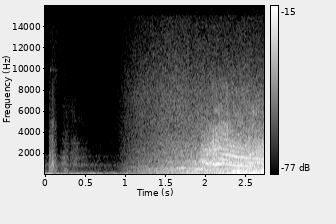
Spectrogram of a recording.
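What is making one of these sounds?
Outdoor ambience with wind fades in.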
